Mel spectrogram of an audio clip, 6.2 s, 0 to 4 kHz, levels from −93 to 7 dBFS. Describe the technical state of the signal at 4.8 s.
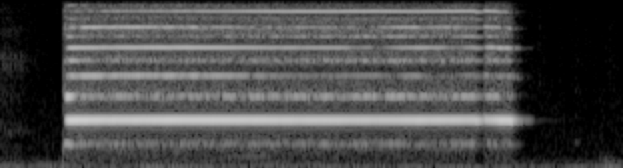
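At 4.8 s the audio is inside a burst of packet loss running from about 4.74 to 4.84 s. Roughly 80 ms of sound never arrived, and the receiver covered the hole by stretching the last received sound for about 75 ms while fading it down, so it is heard as a decaying held tone or hiss before playback jumps ahead. On a spectrogram the frames look repeated and smeared, dimming toward the gap's end, then cut abruptly, all below the 4 kHz ceiling of the narrowband call path.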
